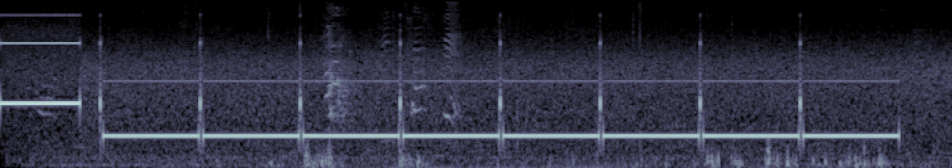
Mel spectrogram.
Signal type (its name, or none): radio time signal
